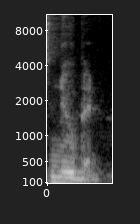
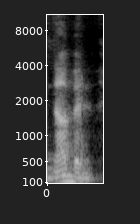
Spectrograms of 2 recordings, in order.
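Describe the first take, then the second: First: "Nubin" with a long oo, NOO-bin; corrected pronunciation. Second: "Nubbin" with the short uh of "nub"; first guess at the name. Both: Shown as a demonstration. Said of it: "I think it's Nubin".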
